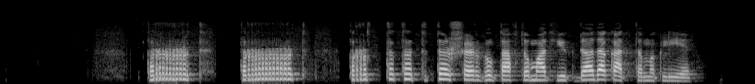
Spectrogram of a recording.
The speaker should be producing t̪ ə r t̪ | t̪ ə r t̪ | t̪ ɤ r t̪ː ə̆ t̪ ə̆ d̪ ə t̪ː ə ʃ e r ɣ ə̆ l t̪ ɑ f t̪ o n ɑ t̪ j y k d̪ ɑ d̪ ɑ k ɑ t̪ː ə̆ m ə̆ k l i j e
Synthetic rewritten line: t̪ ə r t̪ | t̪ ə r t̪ | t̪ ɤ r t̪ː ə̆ t̪ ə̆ t̪ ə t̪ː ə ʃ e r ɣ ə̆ l t̪ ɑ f t̪ o m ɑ t̪ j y k d̪ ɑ d̪ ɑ k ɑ t̪ː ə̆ m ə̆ k l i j e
